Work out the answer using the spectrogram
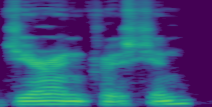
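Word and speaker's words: Geron Christian: Jaron Christian, by the way, a lot of people call him Jaron Christian, but I heard him pronounce his own name on a video, and he pronounces it Jaron Christian.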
